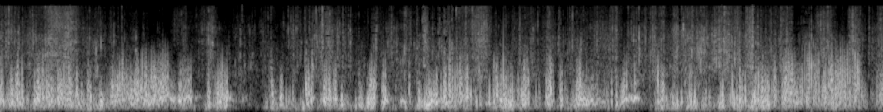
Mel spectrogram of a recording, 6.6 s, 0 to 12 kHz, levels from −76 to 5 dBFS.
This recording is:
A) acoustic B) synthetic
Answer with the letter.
A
